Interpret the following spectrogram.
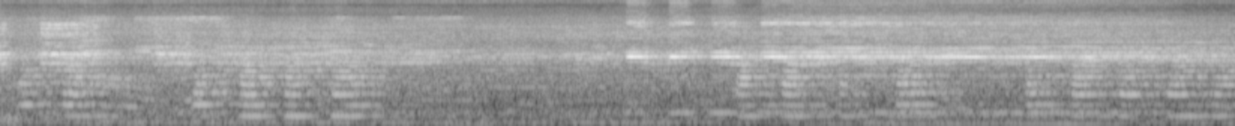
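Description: Car horns honking in passing traffic: a run of quick short toots for about the first two seconds, then longer held honks through the second half.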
